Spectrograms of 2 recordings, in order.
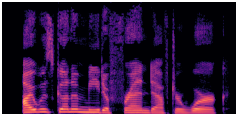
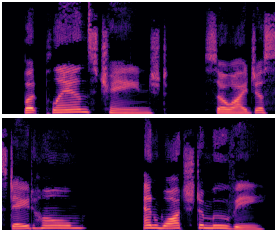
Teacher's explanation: Stress, meet, friend, work, plans, stayed, and movie while letting the smaller words flow quickly. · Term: rhythm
